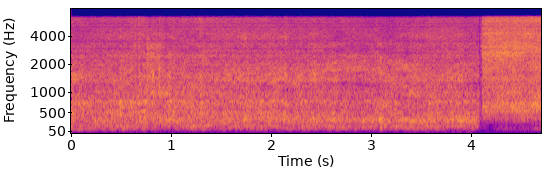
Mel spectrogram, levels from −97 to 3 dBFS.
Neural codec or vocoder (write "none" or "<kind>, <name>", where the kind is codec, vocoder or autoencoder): codec, SNAC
